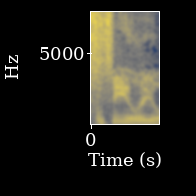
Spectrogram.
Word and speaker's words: Sieli: It's Sieli like the mattress.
